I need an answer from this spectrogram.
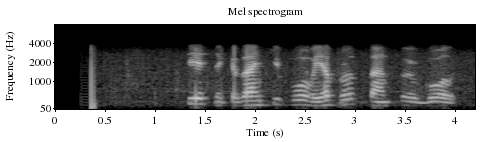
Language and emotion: Russian, neutral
